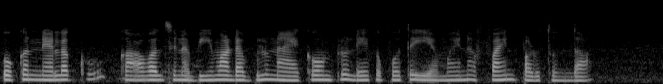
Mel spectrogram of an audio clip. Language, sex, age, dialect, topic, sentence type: Telugu, female, 18-24, Utterandhra, banking, question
